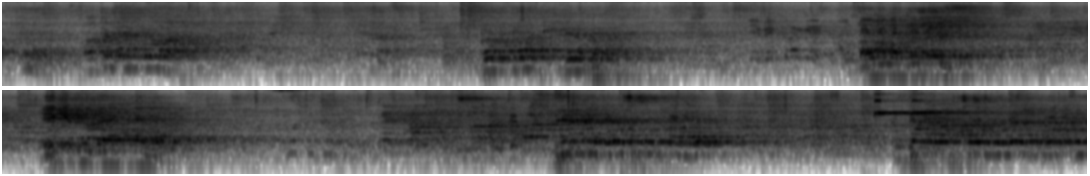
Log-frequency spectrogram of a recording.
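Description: Spectators shout encouragement in bursts, echoing around a large hall.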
